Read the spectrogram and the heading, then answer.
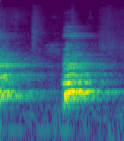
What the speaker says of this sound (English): there's the dogs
